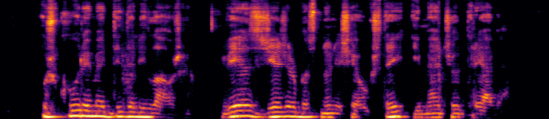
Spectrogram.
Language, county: Lithuanian, Kaunas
